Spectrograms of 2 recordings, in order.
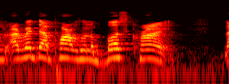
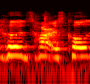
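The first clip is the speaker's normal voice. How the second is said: normal talking voice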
